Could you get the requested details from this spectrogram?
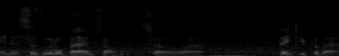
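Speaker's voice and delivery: soft, choked-up emotional voice.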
